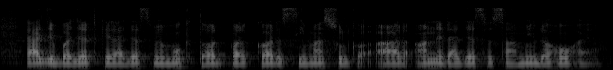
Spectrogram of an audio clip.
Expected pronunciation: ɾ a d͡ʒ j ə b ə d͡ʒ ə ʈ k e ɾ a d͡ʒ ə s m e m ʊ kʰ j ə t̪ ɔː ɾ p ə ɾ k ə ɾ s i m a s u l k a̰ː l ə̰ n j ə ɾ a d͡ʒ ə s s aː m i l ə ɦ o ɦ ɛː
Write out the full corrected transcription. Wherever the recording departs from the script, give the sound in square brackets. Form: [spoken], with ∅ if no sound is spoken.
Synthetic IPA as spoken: ɾ a d͡ʒ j ə b ə d͡ʒ ə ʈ k e ɾ a d͡ʒ ə s m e m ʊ kʰ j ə t̪ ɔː ɾ p ə ɾ k ə ɾ s i m a s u l k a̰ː [ɾ] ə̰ n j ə ɾ a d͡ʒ ə s s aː m i [ɾ] ə ɦ o ɦ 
